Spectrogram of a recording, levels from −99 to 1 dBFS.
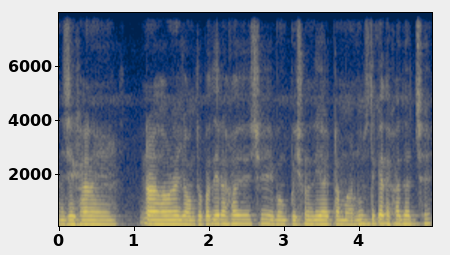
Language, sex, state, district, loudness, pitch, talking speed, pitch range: Bengali, male, West Bengal, Jalpaiguri, -17 LUFS, 150 Hz, 180 wpm, 150-155 Hz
